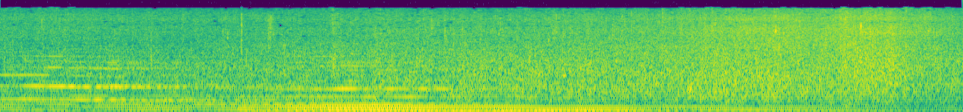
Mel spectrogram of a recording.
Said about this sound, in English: And so our wave returns to the ocean, carrying with it a partially eaten human arm.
